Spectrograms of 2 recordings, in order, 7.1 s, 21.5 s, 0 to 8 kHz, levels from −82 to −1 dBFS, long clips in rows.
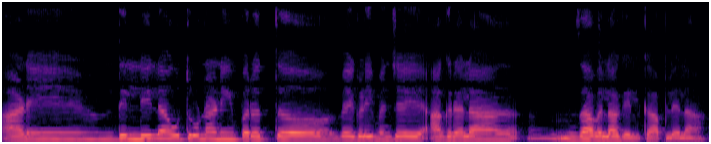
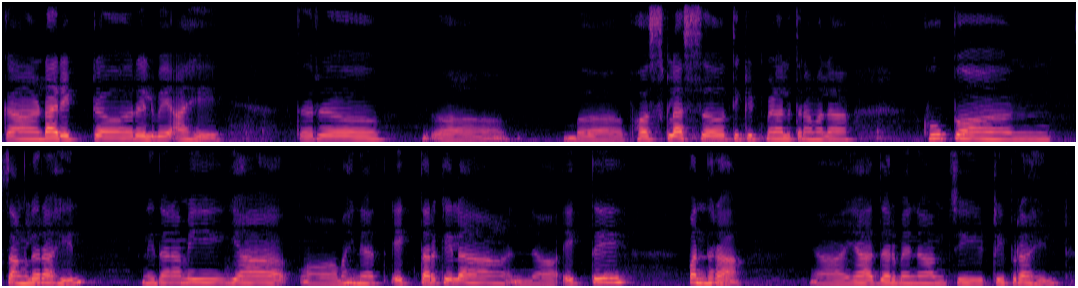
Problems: constant background noise, continuous background conversations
